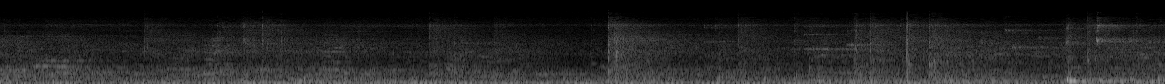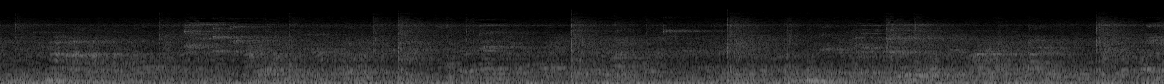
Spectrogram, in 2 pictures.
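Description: Shoes squeak on the hard floor.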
